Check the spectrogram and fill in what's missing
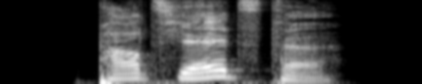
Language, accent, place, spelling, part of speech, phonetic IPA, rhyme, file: German, Germany, Berlin, partiellste, adjective, [paʁˈt͡si̯ɛlstə], -ɛlstə, De-partiellste.ogg
- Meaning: inflection of partiell: 1. strong/mixed nominative/accusative feminine singular superlative degree 2. strong nominative/accusative plural superlative degree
